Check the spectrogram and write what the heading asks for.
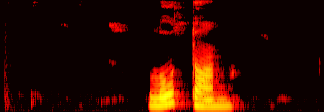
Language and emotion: Russian, neutral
